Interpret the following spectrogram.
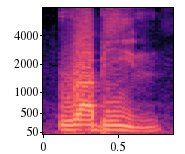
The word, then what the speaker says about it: Rabin: By the way, it's Yitzhak Rabin is how it's pronounced.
